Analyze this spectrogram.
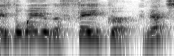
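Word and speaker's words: fakir: And what the four ways are, the first way is the way of the faker and that's spelled f a k i r.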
